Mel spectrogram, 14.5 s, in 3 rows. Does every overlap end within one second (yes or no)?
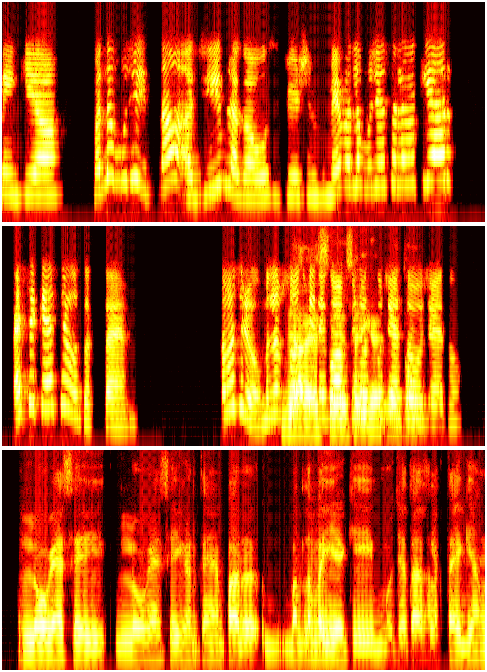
no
